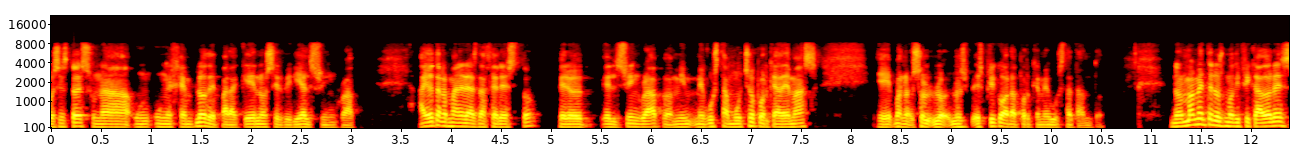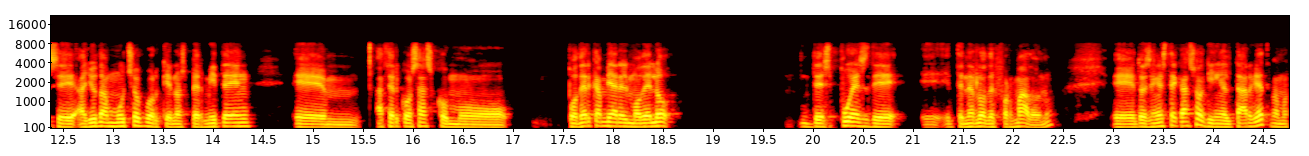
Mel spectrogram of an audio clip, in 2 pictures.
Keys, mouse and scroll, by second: 2.0 shift+middle click, 24.5 click.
